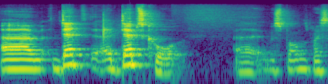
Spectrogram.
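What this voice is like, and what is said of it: Usual voice. Nothing is said of it.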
